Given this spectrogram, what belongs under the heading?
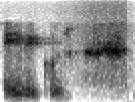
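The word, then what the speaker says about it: Eiríkur: Yes, it is, because if I say my first name in Icelandic, it's Eirikur, but A is a sound that doesn't exist in Norwegian, so here they call me Eirikur.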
